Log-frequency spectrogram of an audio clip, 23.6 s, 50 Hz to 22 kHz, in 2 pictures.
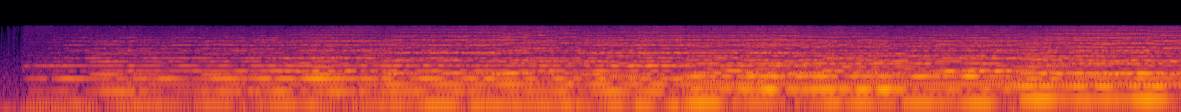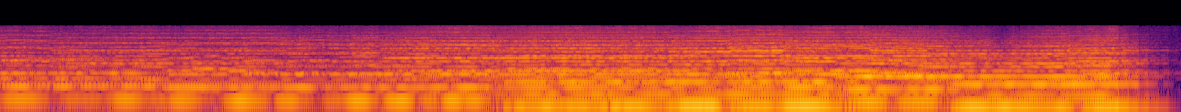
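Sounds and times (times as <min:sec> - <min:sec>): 
classical violin piece: 0:00.0 - 0:23.6.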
